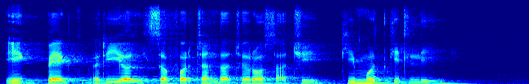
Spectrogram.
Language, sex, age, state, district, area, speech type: Goan Konkani, male, 18-30, Goa, Ponda, rural, read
